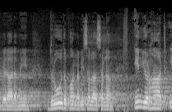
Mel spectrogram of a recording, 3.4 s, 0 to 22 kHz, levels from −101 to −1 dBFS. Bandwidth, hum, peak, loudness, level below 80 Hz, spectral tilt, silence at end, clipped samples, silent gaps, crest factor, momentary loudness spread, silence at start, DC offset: 12.5 kHz; none; -8 dBFS; -23 LUFS; -66 dBFS; -7.5 dB/octave; 0 s; under 0.1%; none; 14 dB; 14 LU; 0 s; under 0.1%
